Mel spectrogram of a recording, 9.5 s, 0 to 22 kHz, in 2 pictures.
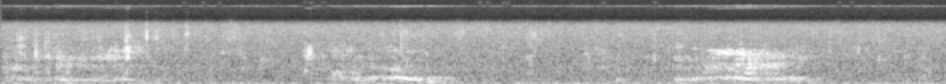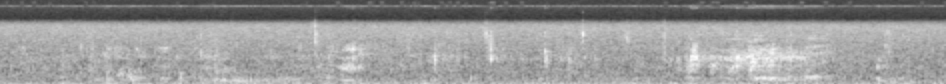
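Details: Red deer on Saaremaa, Estonia, on 6 February 2025 give short, low, nasal grunting calls at irregular intervals a few seconds apart.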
